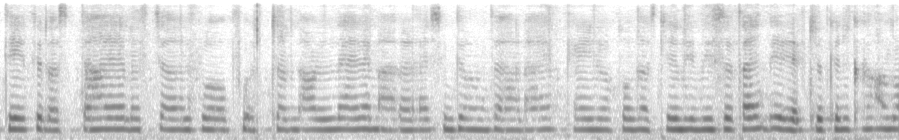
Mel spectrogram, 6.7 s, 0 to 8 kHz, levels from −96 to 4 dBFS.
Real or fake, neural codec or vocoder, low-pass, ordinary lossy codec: fake; codec, 24 kHz, 0.9 kbps, WavTokenizer, medium music audio release; 7.2 kHz; none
